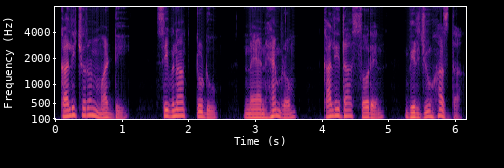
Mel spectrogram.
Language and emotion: Santali, neutral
